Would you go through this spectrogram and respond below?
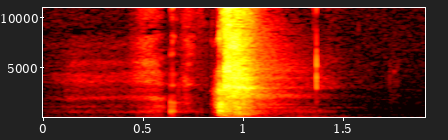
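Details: Adult female, sneezing provoked on purpose with chhinkni (nasal irritant): a short indrawn breath, then one forceful explosive sneeze with a brief trailing sound.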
